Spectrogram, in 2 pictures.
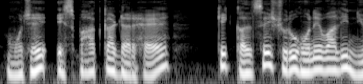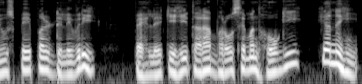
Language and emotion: Hindi, fearful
